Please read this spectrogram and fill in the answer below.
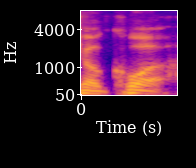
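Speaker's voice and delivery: Ocoee said as oh-kwah like La Croix; Frenchified Ocoee. Shown as a demonstration. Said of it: "Very French".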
